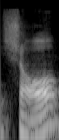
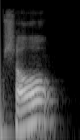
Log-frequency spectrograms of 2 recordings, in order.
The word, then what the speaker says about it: sổ: Sổ, cái chữ này âm số, số là cái danh, là danh số, là số mục, nhưng mà phải đọc là sổ. Sổ là tính từ, là vài mấy,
